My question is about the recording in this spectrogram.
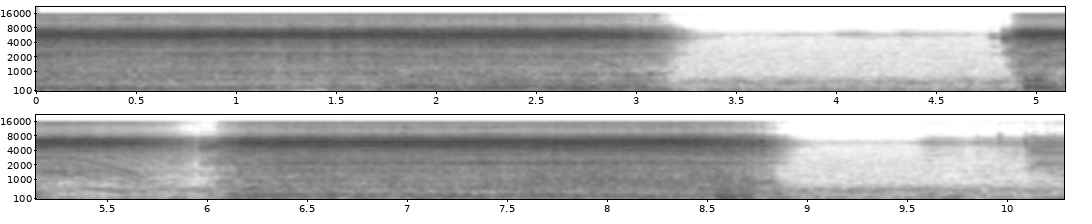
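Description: Cordless drill running fast with a tungsten carbide burr cutting into a steel angle, a high-pitched grinding whir. It runs for about three seconds, stops, gives a short burst about halfway, then runs again for about three seconds and stops shortly before the end.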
